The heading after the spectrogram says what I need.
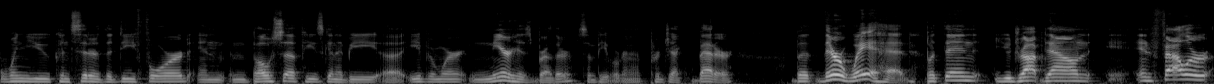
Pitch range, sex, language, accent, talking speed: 125-170 Hz, male, English, American, 170 wpm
